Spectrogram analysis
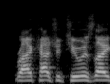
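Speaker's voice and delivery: ordinary delivery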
